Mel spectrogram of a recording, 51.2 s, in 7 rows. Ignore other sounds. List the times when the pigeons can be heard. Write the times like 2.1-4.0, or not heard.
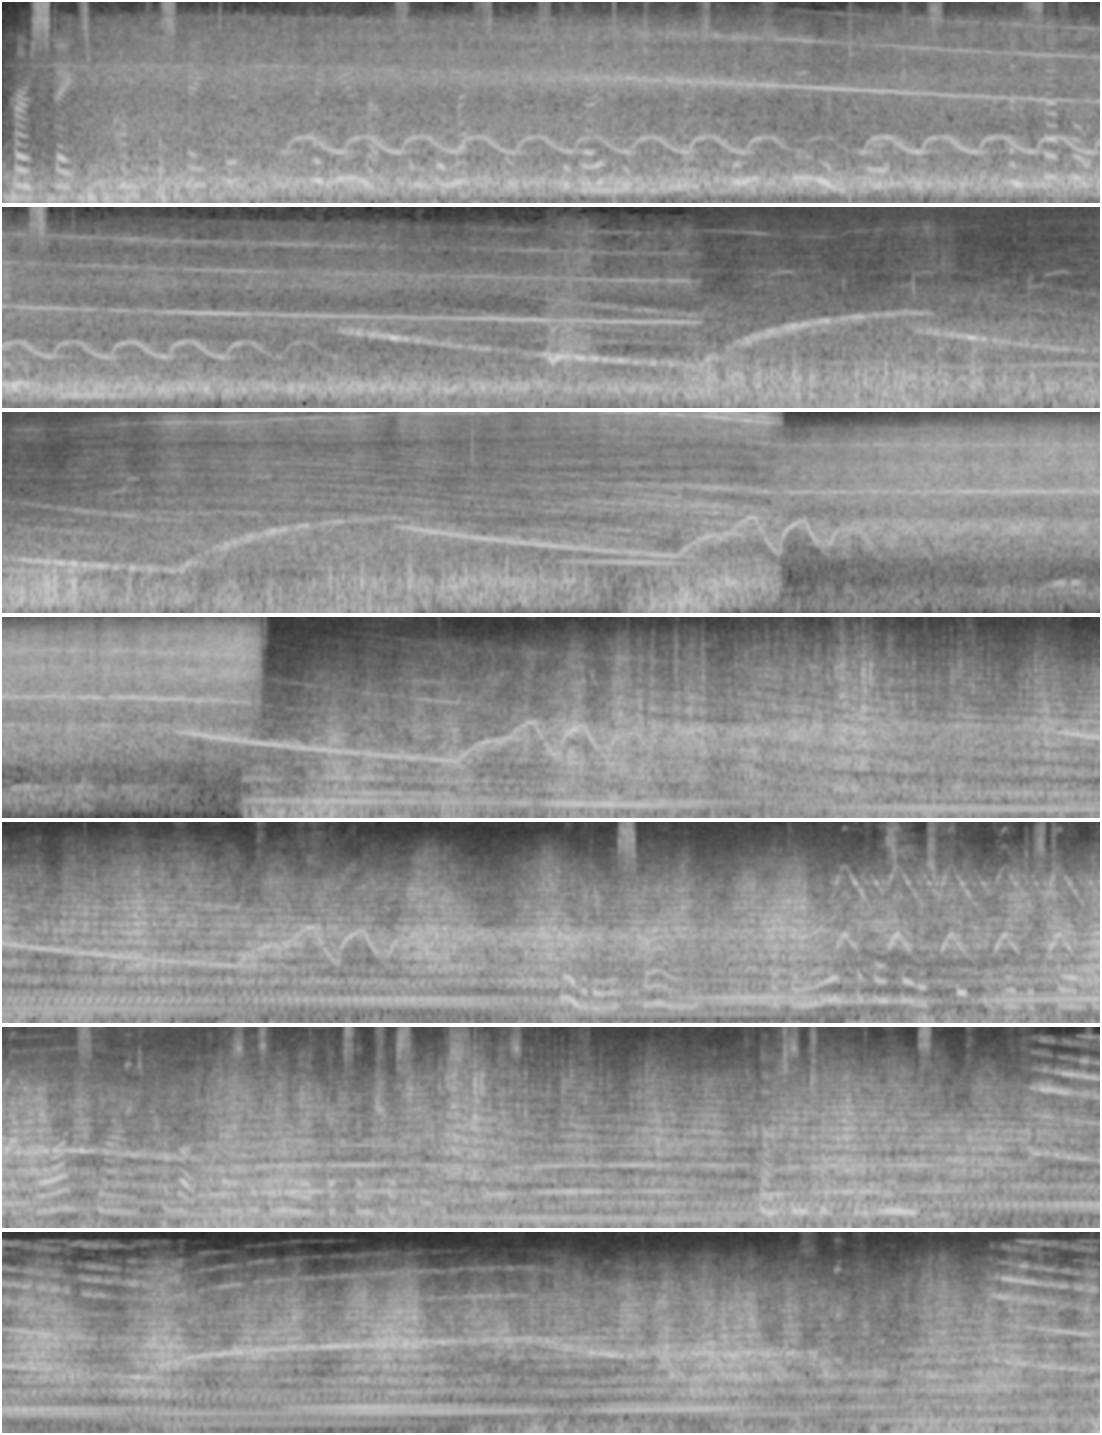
not heard.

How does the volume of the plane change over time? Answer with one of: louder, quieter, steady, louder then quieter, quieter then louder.
steady.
